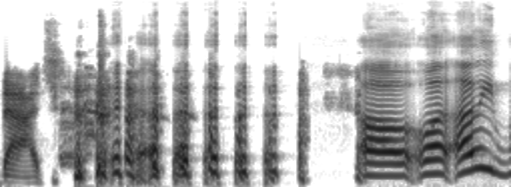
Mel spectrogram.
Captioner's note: everyone laughing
